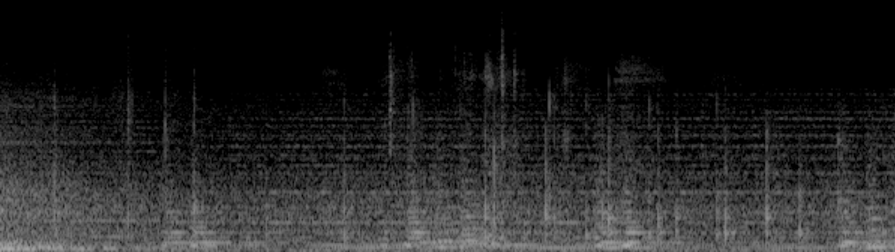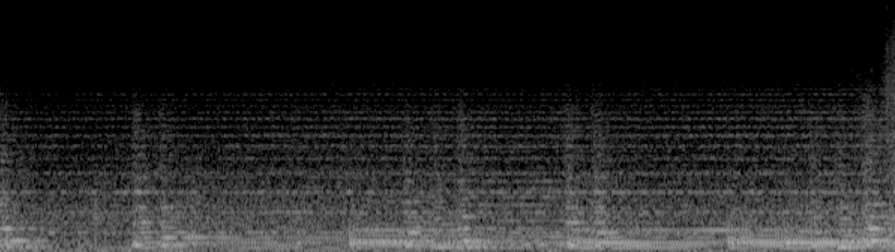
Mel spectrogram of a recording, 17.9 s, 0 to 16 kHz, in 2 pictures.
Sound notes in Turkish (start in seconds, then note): 4.8 Müzik - Gerilim; 5.4 Nefes sesi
